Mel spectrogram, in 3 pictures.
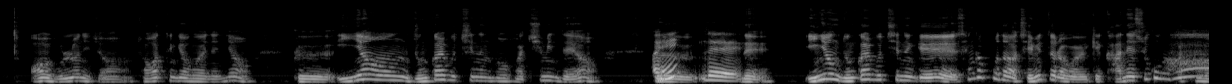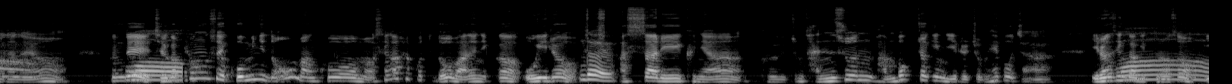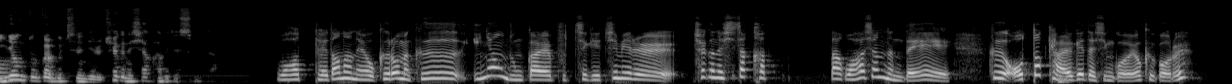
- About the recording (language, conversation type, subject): Korean, podcast, 취미를 시작하게 된 계기가 무엇인가요?
- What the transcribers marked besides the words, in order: lip smack; mechanical hum; gasp; tapping; "시작했다" said as "시작핬다"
